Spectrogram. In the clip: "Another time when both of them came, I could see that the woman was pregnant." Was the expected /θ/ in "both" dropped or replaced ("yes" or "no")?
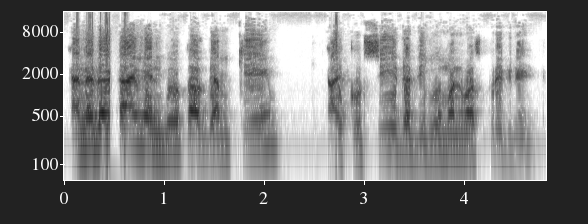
yes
